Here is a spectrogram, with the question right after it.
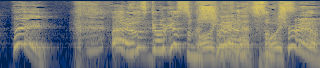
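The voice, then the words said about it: Shrek character voice impression. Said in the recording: “That's ... impersonation. ... he's very good ... That was very good.”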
